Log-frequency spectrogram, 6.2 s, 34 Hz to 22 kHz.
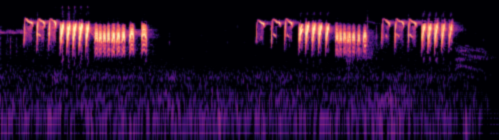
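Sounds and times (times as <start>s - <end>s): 
Eurasian blue tit calls with thin downslurred notes and buzzy churring rattle: 0.0s - 2.0s, 3.2s - 6.0s.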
